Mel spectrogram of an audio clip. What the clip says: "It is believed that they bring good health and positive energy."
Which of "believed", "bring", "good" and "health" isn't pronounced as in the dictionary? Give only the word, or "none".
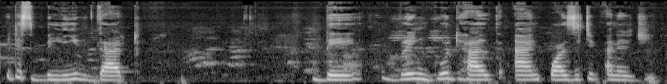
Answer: health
